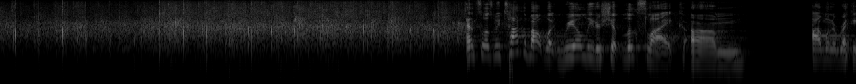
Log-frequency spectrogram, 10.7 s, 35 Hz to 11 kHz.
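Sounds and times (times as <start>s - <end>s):
audience clapping: 0.0s - 6.0s
speech: 5.8s - 9.4s, 10.2s - 10.6s.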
